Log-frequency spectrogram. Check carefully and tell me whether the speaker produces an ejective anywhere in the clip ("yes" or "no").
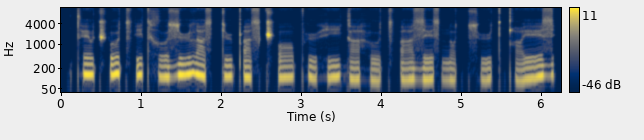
yes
